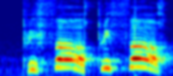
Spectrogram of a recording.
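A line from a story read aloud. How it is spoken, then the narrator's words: Shouting. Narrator (French): cria celui-ci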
